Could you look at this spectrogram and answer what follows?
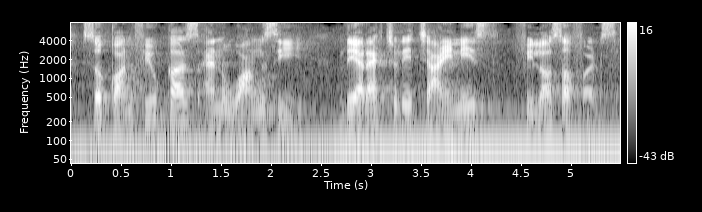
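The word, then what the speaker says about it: Zhuangzi: n g z i now sometimes the z is silent one z okay sometimes the pronunciation is one z so confucus and wangzi they are actually chinese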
